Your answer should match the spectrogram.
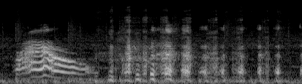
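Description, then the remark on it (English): A cat gives one loud, drawn-out meow, sliding downward in pitch, followed by a few seconds of quieter rustling and soft, choppy murmuring sounds. “And Tommy the Cat's here, too.”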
